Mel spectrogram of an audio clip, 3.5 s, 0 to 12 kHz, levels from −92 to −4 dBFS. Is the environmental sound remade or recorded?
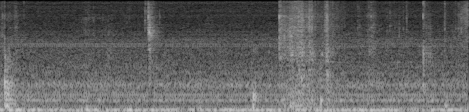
recorded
